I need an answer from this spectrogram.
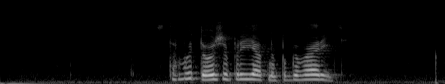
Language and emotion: Russian, neutral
